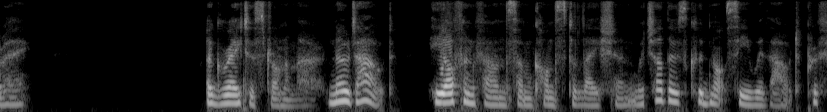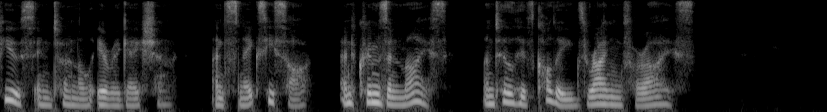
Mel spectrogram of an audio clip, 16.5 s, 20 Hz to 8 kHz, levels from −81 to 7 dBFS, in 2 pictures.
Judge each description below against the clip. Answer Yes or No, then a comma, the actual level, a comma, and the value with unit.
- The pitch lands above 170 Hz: No, medium, 160 Hz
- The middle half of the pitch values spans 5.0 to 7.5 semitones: Yes, average, 5.3 semitones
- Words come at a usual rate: No, slow, 115 wpm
